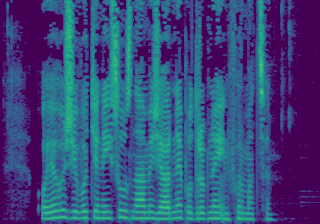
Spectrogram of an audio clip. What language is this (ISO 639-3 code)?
ces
